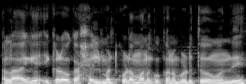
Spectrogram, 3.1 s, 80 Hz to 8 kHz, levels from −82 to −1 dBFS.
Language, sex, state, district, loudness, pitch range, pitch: Telugu, male, Telangana, Hyderabad, -14 LUFS, 120-130 Hz, 125 Hz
